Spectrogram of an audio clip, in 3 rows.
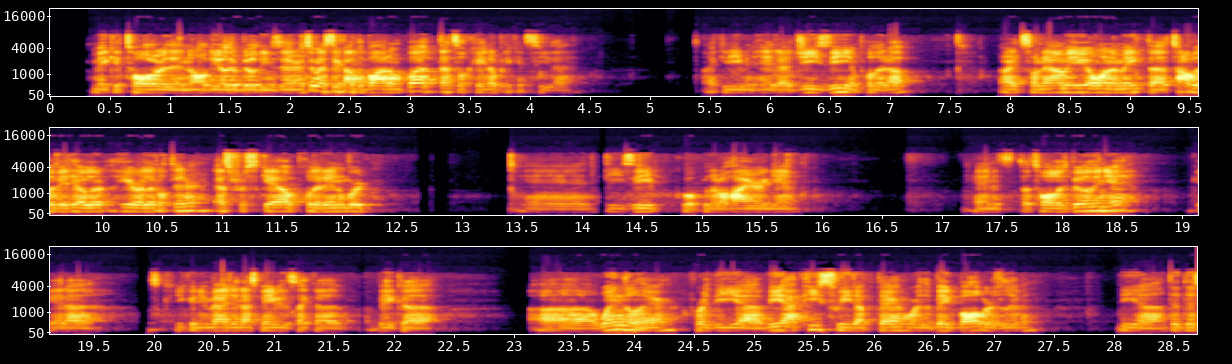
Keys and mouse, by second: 1.1 s, 2.5-3.9 middle drag, 4.7 middle click, 5.6 shift+middle click, 6.0-7.4 middle drag, 8.5 middle click, 9.4 click, 10.9 s, 13.9 g, 15.7-19.8 middle drag, 21.0 middle click, 25.3-27.7 middle drag.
